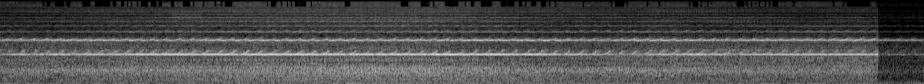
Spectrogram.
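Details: 2016 Volvo XC60 T5 engine squeal: a steady high-pitched squeal holds the same pitch over the running engine, possibly from a belt-area component. The owner has an idea of the cause but it is unconfirmed.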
